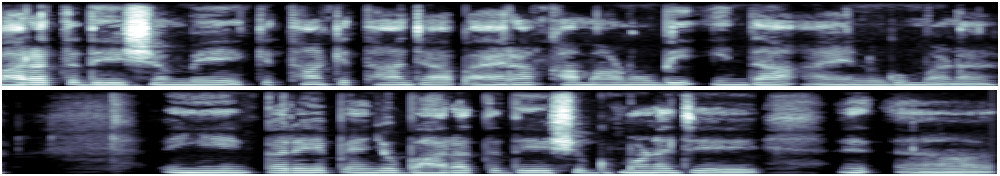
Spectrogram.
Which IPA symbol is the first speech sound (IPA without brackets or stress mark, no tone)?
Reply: bʱ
